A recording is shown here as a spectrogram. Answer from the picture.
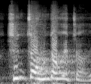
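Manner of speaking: high, loud mock interrogation; angry confronting. Cheated buyer confronts the chicken seller, accusing. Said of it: "막 따졌어요".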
